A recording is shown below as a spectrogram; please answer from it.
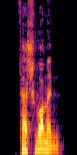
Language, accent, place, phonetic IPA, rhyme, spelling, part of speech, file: German, Germany, Berlin, [fɛɐ̯ˈʃvɔmən], -ɔmən, verschwommen, adjective / verb, De-verschwommen.ogg
- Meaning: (verb) past participle of verschwimmen; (adjective) 1. vague, fuzzy 2. blurred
